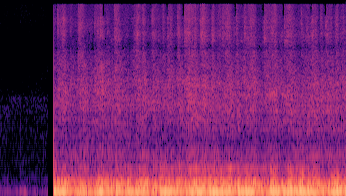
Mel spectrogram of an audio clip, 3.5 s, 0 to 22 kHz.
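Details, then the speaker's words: Cammed LS Silverado at first start after top-end upgrades (FAST intake, ported heads, 1000 cc injectors, long-tube headers): loud, loping idle with an irregular stumble, about four uneven beats a second; dead cylinder and fuel smell, suspected non-firing injector. "you can hear the mess in it I know it's kind of loud I smell the fuel got a dead Miss got an injector that's not firing at all"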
